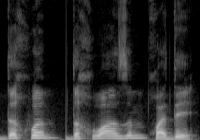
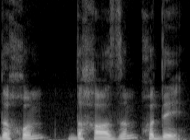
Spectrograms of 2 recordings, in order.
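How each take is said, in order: First: Hüde said with a rounded xw at the start; doğru telaffuz. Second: Wrong pronunciation, hüde said as plain ode; hüde without the xw sound, like ode; yanlış telaffuz. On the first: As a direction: correct Kurmanji xw sound in hüde. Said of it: "Lütfen bu kelimeleri böyle telaffuz edin". (hüde kelimesini xw sesiyle, doğru telaffuz et) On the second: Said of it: "yanlış telaffuz etmeyin". (hüde kelimesini xw sesi olmadan, yanlış telaffuz et) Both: Shown as a demonstration.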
